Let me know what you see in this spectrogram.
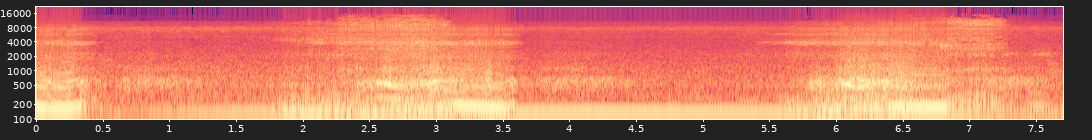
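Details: Loud, rough, rumbling snores in slow repeated breaths from three sleeping sisters aged 19, 24 and 25; heavy snoring from more than one sleeper.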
